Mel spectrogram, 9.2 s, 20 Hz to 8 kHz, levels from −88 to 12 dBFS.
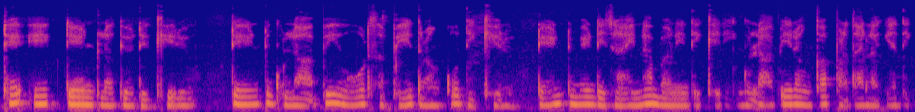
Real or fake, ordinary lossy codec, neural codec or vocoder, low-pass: real; none; none; 7.2 kHz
